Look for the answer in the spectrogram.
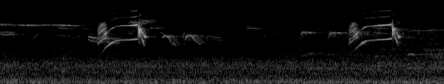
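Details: European goldfinch, a young British bird just starting to whistle, makes two ringing, swept notes roughly two and a half seconds apart, with soft, thin twittering in the background.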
